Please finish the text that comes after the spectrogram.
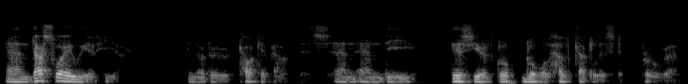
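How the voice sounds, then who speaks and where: A man from Bangladesh, a medical physicist, introducing himself haltingly with many you-knows. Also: fairly low pitch, slightly rough, lo-fi sound. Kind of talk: panel conversation.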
